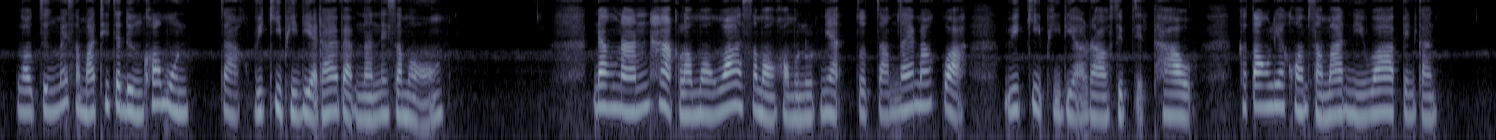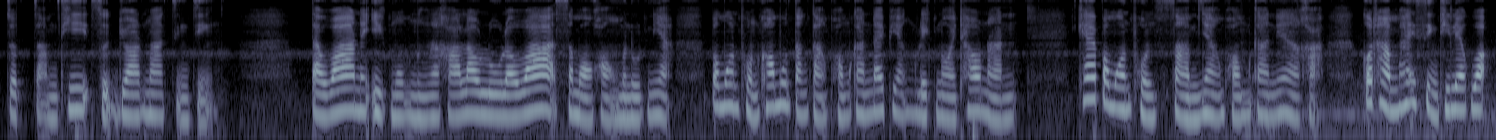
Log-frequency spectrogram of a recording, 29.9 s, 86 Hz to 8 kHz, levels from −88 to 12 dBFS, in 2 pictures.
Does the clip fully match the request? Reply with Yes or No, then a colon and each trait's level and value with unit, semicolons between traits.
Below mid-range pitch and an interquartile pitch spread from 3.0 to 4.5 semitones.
No: high, 200 Hz; average, 3.8 semitones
